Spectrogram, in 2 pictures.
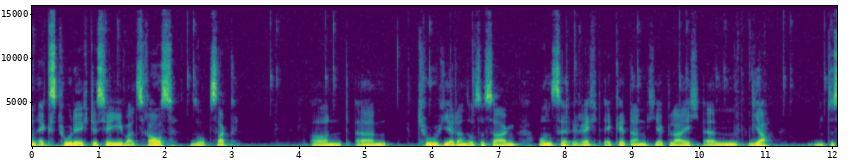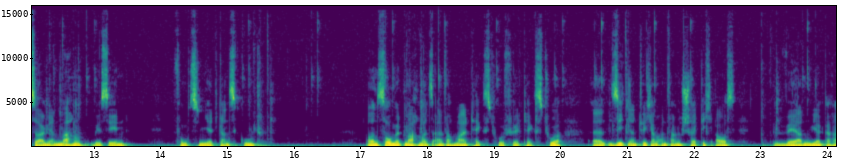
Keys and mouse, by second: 0.0 e, 1.2 e, 8.1 f, 10.7 f, 12.5 f, 15.6 f, 17.8 f, 21.0 f, 23.1 f.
